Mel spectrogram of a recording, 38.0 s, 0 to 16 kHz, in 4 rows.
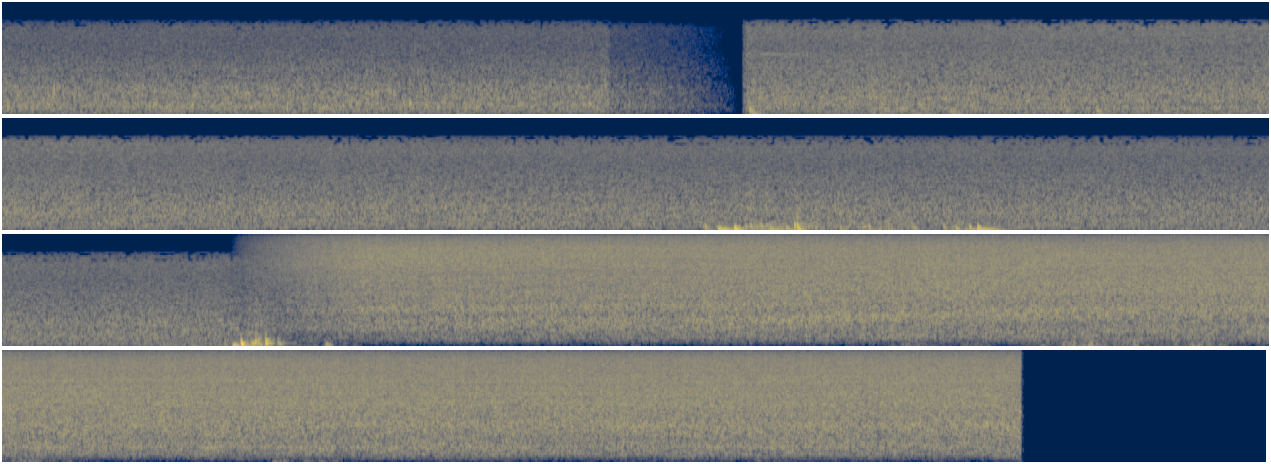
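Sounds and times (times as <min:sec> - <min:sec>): low thump: 0:14.8 - 0:17.0
waterfall rushing: 0:20.7 - 0:36.2.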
